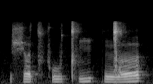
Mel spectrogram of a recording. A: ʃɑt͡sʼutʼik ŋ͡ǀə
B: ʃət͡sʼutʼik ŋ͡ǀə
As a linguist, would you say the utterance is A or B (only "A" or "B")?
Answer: B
